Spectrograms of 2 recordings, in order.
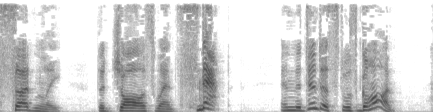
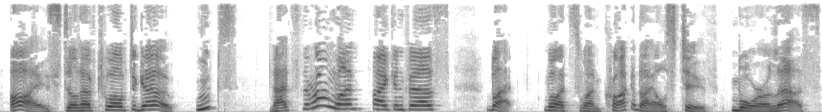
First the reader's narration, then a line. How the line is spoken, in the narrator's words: the dentist just laughed with a ho, ho, ho, and he said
